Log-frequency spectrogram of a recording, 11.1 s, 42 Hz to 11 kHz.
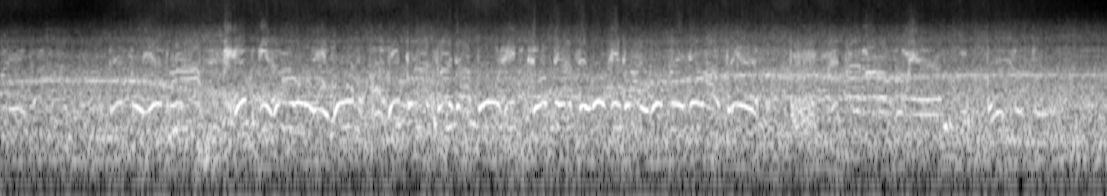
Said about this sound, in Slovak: Takže politická komisia z hotela Carlton sa rozhodla rozohnať definitívne toto zhromaždenie použitím dvoch vodných diel tesne pred tou 18:30 hodinou.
